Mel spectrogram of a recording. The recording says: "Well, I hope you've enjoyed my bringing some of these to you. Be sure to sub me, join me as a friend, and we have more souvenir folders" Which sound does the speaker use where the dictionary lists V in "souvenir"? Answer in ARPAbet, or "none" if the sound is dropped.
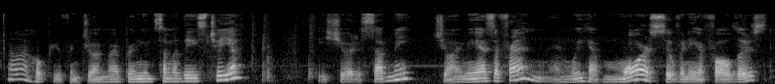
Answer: V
